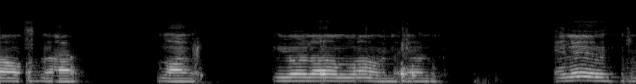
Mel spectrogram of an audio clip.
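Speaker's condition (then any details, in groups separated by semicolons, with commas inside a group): Traumatic brain injury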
